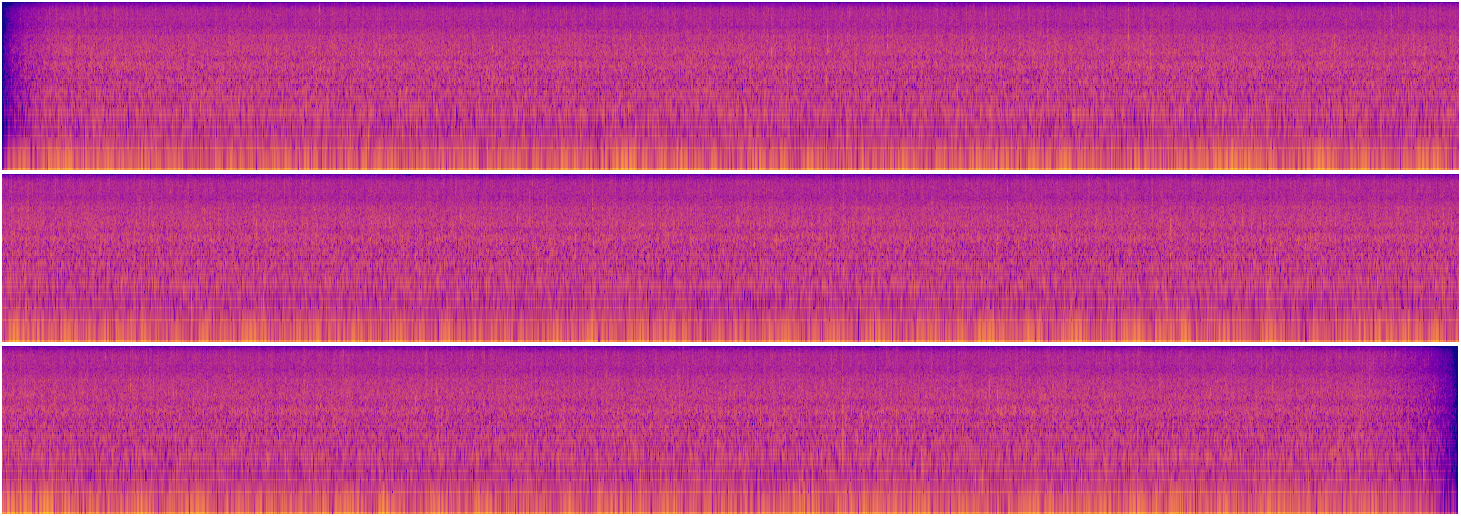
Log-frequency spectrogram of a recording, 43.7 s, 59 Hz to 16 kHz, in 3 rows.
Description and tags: Waterfall, Small, D
Raw audio of a small waterfall by the University of Surrey lake.
An example of how you might credit is by putting this in the description/credits:
The sound was recorded using a "H1 Zoom V2 recorder" on 27th October 2016.
fall, small, stream, water, waterfall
